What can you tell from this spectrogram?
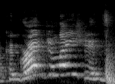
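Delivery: high, bright congratulations; mock congratulations. Imitating the husband praising her weight loss, sing-song and high. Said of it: "he never just says".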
